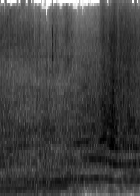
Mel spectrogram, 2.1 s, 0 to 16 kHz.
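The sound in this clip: Engine note of the red number 93 Rick Ware Racing NSX race car rounding the final corner during qualifying on the Long Beach street circuit, a sustained harmonic drone that swells briefly near the end.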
